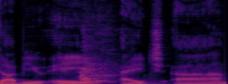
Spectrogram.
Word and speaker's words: Wehr: The surname is spelled W E H R. I'm going to say Jacob. Jacob Wehr, as in to wear clothes.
